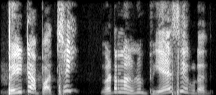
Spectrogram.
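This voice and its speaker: Quick-tongued, high-pitched, fiery cartoon village woman, woman voice actor. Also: sing-song, dry recording, clean studio sound, exaggerated voice. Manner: loud, abusive, argumentative. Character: hot-tempered quarrelsome village woman. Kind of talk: cartoon voice acting.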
